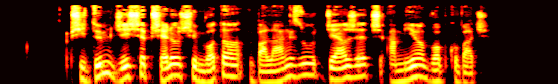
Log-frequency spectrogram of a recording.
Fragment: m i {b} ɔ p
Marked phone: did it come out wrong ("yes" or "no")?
yes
